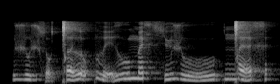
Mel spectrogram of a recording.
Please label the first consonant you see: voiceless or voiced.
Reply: voiced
